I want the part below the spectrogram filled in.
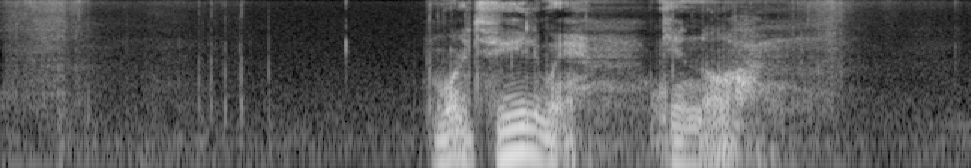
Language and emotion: Russian, sad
